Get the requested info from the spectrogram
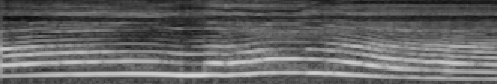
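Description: A Staffordshire bull terrier cross giving one long, high-pitched whine that holds for over two seconds, rising slightly and then dropping in pitch near the end.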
